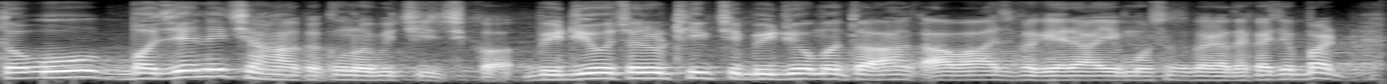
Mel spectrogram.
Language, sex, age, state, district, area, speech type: Maithili, male, 18-30, Bihar, Darbhanga, rural, spontaneous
